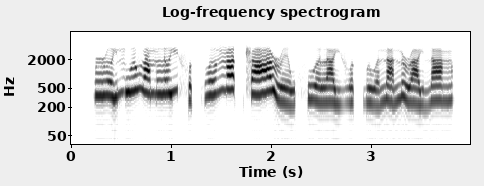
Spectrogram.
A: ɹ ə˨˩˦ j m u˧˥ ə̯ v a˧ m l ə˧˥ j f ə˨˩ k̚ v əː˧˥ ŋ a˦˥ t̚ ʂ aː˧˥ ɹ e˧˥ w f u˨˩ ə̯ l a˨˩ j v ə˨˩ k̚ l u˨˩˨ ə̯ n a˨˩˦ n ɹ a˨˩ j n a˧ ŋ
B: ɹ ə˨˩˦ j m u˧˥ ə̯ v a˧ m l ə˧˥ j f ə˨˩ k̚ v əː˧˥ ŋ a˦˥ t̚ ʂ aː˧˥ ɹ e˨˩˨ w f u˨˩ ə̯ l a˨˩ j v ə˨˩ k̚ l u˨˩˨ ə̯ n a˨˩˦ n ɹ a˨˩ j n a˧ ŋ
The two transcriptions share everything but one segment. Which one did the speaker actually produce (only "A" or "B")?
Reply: B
